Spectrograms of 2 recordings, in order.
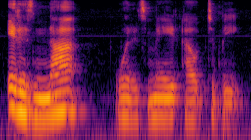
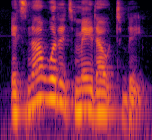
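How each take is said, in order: First: It is said slowly. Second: It is said fast.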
